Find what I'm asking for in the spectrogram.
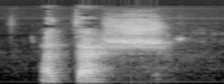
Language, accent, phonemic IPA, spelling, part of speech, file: French, Canada, /a.taʃ/, attache, noun / verb, LL-Q150 (fra)-attache.wav
- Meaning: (noun) Fastener; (verb) inflection of attacher: 1. first/third-person singular present indicative/subjunctive 2. second-person singular imperative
